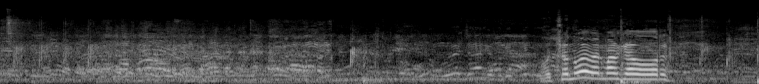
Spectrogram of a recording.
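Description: A crowd of men chatter and call out outdoors.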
